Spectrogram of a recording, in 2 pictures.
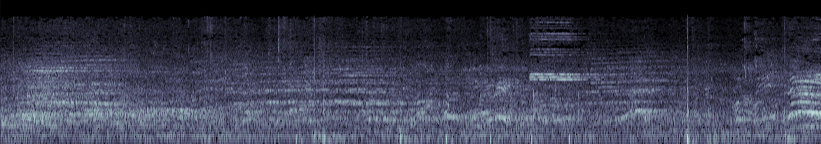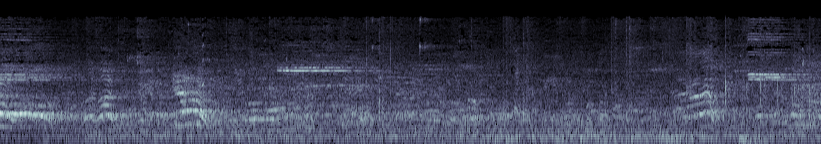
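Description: A crowd of young men shout and cheer in a large echoing hall.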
